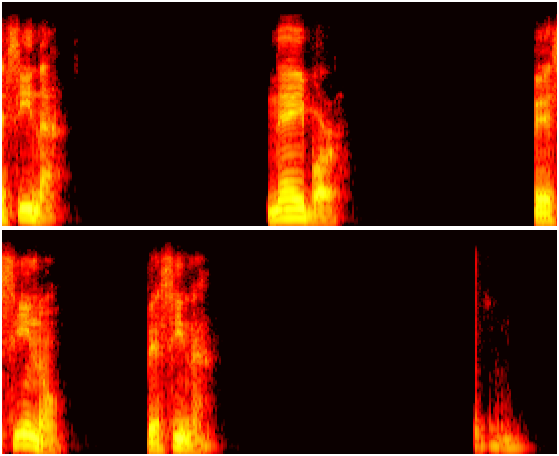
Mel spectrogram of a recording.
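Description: A man speaks in short, clear phrases over an online call.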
